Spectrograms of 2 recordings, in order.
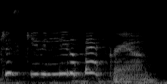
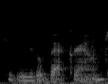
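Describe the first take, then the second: First: "Just give it a little background" said much higher, with a falling end; high silly voice. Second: Said in the usual way. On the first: Shown as a demonstration. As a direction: jump way up in pitch for a playful repeat. Repeats phrase in high voice.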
